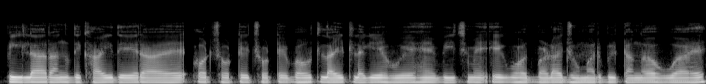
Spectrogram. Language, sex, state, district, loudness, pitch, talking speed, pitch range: Hindi, male, Delhi, New Delhi, -16 LUFS, 105 Hz, 210 wpm, 100-105 Hz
